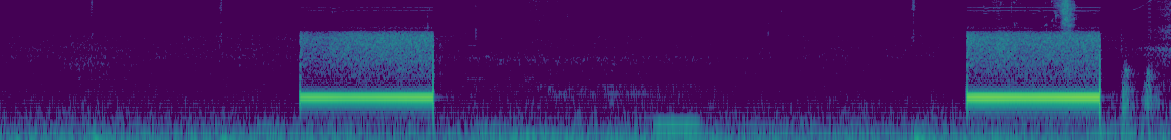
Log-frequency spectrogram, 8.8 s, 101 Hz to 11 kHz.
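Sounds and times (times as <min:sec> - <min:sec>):
ringback tone of an unanswered outgoing telephone call: 0:02.3 - 0:03.3, 0:07.3 - 0:08.3.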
